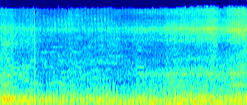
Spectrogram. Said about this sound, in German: Guck mal hier, jetzt so ein Ding fahre ich. So eine kleine Harley. Das ist cool. Das sind die Minis. Die Harley Minis.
